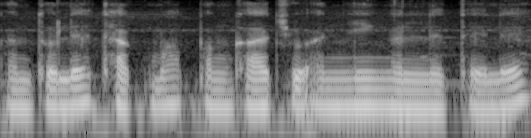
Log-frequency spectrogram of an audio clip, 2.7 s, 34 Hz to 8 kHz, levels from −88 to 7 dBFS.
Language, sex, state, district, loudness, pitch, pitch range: Wancho, male, Arunachal Pradesh, Longding, -19 LUFS, 115 Hz, 110-120 Hz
